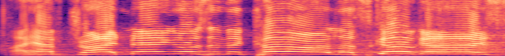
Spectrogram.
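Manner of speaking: high loud call to leave; eager shout. Acted. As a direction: shout it like the best news all day. Doctor quitting mid-surgery.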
